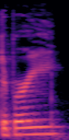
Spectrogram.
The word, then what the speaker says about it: debris: the debris d-e-b-r-i-a-f debris why is it pronounced debris if it's got an s on the end of it just take the S off and it can be debris actually it probably should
